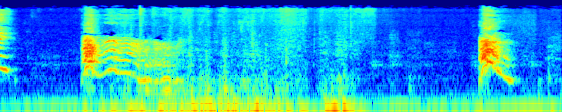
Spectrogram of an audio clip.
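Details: Pet female Alaskan Malamute indoors: one loud harmonic vocal bark that slides downward and trails into a lower moan, then a second short bark about four seconds later, with quiet room noise between.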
